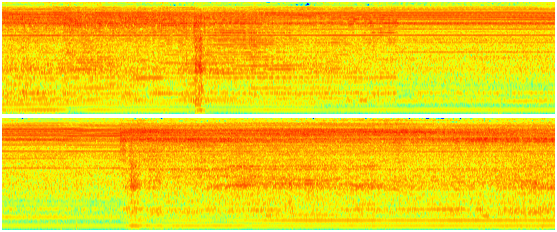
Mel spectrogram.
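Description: A cutting bit grinds through plastic.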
